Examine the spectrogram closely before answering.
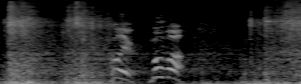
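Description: A man shouts a command.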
